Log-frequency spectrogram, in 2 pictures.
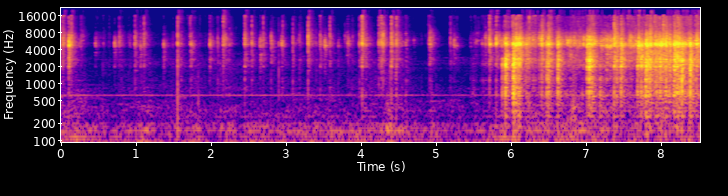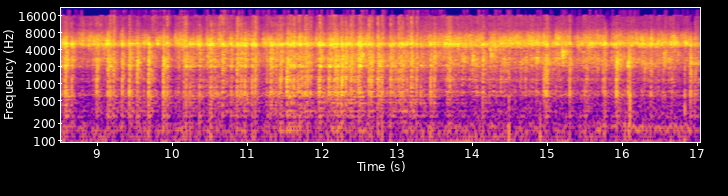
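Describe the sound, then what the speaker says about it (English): Mustard seeds and a chili spluttering in hot oil: a quiet start with faint clicks, then an abrupt surge of loud, continuous crackling sizzle with rapid popping that holds steady to the end. "Now the mustard started spluttering."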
